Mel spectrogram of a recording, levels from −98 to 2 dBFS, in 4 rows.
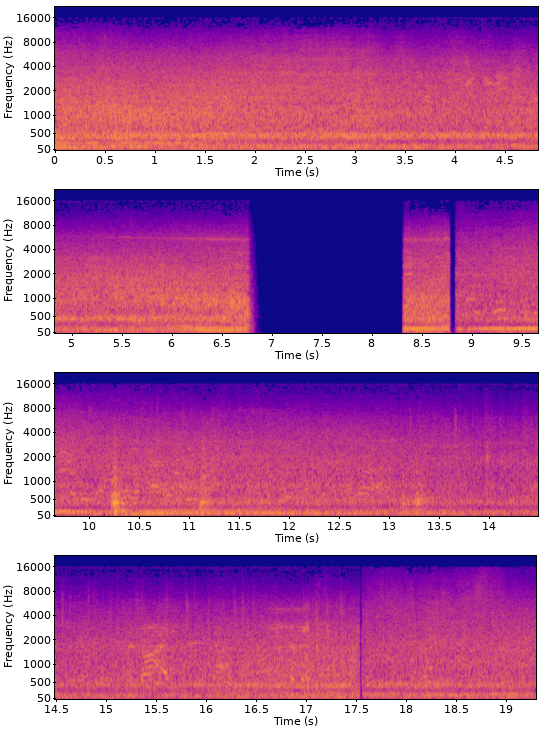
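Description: A call audio freeze runs from 6.75 to 8.32 s: the sound stalls into about 1.4 s of silence, likely from delayed packets draining the jitter buffer, then resumes where it stopped, with nothing lost.

A jitter buffer speed-up follows from 13.09 to 18.84 s: repeated removal of short pitch-period pieces trims roughly one and a half seconds, so the audio plays about 24% faster at unchanged pitch and sounds hurried.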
